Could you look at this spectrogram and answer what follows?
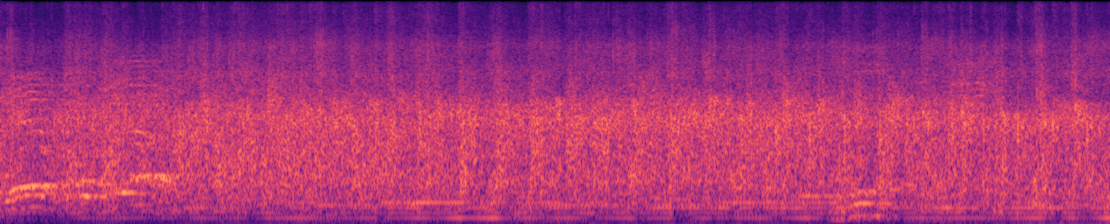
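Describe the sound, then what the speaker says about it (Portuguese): Louder, sustained applause from a church congregation rolls on without a break, thick and close, with a voice speaking or calling out over the clapping throughout. "Aplauda mais forte"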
